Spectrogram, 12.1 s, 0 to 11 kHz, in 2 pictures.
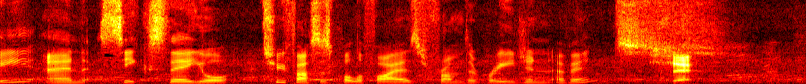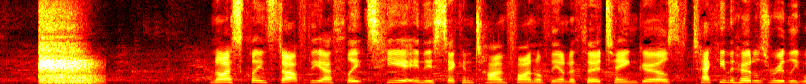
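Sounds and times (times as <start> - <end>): starting gun firing: 6.4 - 6.9.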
